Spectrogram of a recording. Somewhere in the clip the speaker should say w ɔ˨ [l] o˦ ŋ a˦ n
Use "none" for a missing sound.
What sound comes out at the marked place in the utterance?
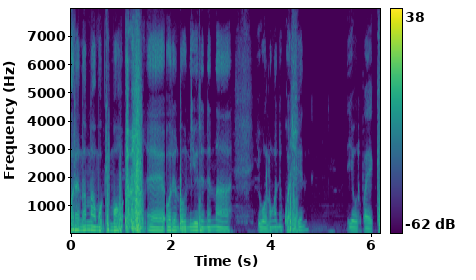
l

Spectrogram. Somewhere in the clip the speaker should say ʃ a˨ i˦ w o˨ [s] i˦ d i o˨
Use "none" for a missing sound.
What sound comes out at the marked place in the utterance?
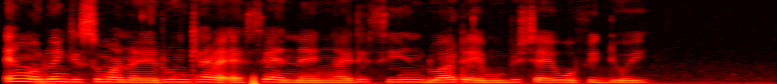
f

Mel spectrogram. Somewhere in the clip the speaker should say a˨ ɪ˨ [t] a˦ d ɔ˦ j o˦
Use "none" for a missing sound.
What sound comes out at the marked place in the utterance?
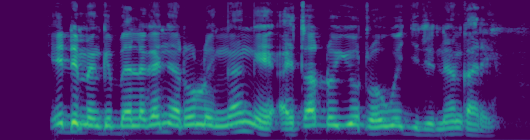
t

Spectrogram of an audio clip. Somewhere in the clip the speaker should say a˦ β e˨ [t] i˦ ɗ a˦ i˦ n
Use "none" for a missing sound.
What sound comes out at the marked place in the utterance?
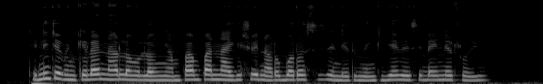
s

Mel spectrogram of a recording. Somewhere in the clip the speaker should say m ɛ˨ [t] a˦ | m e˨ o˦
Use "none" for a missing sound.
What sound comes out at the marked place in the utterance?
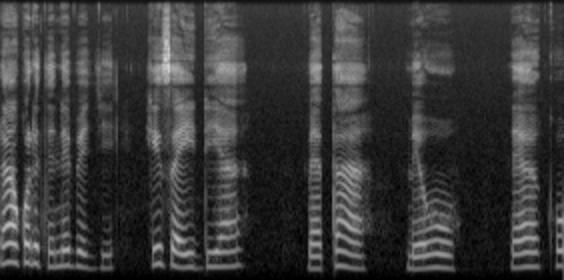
t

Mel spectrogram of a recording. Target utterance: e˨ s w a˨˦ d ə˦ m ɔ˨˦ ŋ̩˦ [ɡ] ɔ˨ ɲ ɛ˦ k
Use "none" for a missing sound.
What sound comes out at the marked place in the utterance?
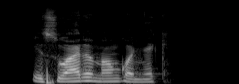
ɡ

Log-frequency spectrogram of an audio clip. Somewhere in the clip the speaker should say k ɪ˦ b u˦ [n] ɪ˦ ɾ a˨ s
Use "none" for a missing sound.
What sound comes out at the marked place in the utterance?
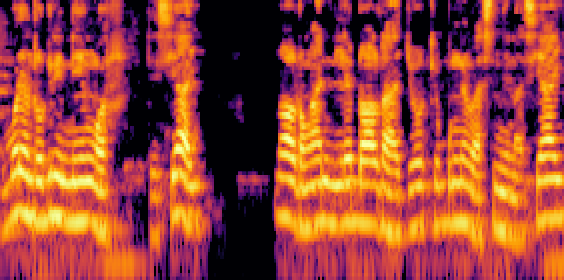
ŋ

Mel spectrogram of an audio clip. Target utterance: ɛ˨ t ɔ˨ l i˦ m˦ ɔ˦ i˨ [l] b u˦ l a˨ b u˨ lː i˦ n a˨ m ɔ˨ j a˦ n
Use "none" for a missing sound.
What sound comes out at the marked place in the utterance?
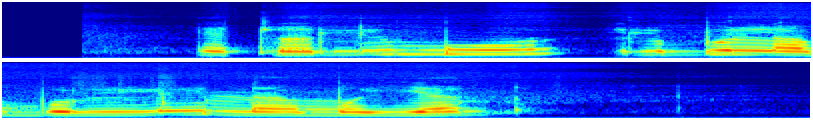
l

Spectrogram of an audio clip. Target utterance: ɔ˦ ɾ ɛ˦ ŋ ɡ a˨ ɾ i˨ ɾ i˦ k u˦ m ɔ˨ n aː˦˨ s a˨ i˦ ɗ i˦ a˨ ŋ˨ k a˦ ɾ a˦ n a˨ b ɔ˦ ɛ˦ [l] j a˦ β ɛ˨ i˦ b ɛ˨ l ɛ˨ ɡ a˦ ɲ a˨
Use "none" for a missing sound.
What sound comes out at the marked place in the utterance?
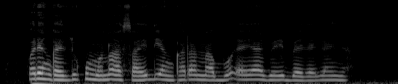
none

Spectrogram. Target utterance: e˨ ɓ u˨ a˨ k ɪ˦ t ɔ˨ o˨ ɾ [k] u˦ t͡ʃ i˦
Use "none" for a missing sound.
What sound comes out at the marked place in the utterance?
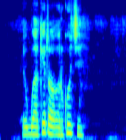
k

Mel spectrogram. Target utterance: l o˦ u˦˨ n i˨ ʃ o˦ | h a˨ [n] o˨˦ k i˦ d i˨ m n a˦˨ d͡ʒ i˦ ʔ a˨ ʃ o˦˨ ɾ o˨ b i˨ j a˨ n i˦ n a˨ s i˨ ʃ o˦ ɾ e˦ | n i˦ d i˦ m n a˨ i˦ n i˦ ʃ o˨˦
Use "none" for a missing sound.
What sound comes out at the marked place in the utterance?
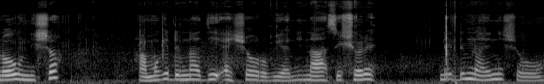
m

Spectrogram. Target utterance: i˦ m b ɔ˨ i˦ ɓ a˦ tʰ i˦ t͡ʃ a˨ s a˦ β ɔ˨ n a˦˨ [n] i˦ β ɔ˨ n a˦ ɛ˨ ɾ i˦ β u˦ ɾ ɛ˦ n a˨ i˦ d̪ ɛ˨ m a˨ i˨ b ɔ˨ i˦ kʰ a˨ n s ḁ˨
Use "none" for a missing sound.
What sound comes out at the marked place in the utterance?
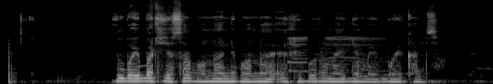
n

